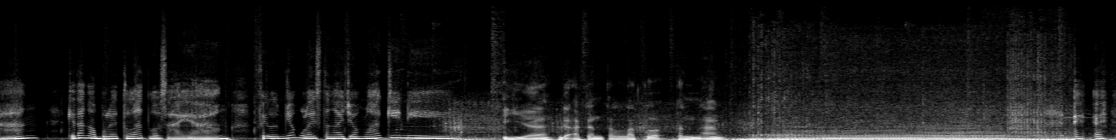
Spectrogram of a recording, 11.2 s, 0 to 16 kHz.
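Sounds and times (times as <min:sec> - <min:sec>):
speech: 0:00.7 - 0:07.5
motorcycle with a punctured tire droning while being ridden: 0:04.0 - 0:11.1.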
